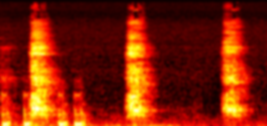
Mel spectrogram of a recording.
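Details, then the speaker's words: An adult partner performs three short, forceful open-mouth breathy huffs as the third stage of the active cycle of breathing technique for airway clearance; huff (forced expiration technique). "Good, and the third stage is going to be like a huff, like"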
